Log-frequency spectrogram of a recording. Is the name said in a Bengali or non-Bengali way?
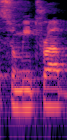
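non-Bengali. The name is said in a non-Bengali way. This is how some people elsewhere say it. "some would pronounce it"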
